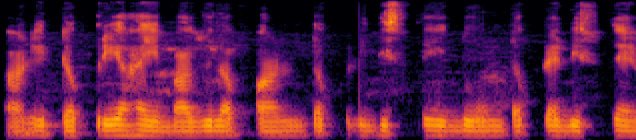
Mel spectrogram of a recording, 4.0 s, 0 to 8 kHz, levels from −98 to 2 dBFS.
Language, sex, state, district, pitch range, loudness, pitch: Marathi, male, Maharashtra, Dhule, 105-110 Hz, -23 LUFS, 105 Hz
